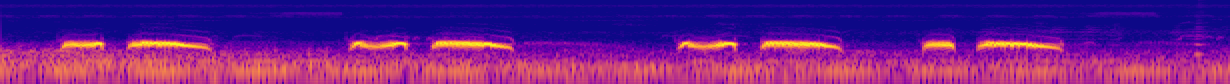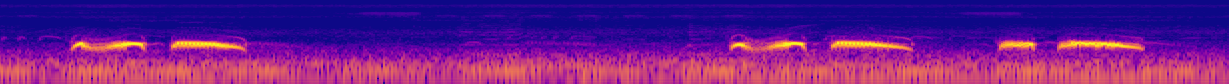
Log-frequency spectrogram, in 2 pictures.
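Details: Big-voiced spotted dove of the 'tarik akar' type at a trapping spot in the morning. It gives repeated rolling coo phrases of two or three notes every one to two seconds, clear above a soft low rumble.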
